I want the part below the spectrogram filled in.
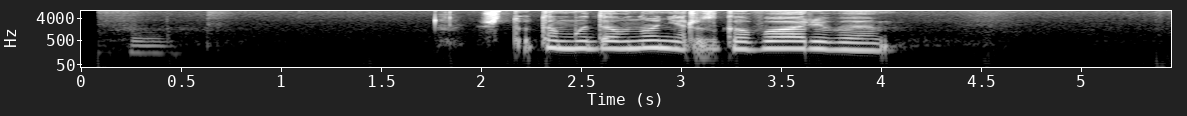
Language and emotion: Russian, sad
